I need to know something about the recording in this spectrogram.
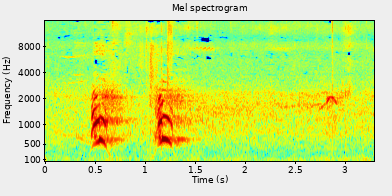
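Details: Two playing dogs, a beagle-shepherd mix and a bluetick, talking to each other; two short, sharp yipping barks about half a second apart, then a faint, brief whine, in a quiet room.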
